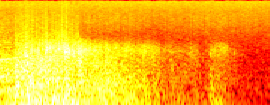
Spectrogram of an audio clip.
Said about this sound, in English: Suddenly, there appeared a large cyclone that picked the house right up off its foundation with Dorothy and Toto still inside. It carried them high into the sky, and after several days, the house landed with a crash.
